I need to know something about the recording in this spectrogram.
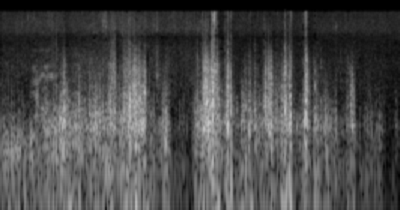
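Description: Gusty wind buffeting the microphone, rising and falling in gusts and easing briefly about two seconds in.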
